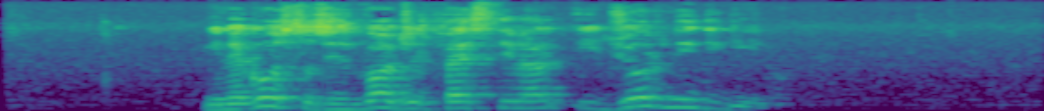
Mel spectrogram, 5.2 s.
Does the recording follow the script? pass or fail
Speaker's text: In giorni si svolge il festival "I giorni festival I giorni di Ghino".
fail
